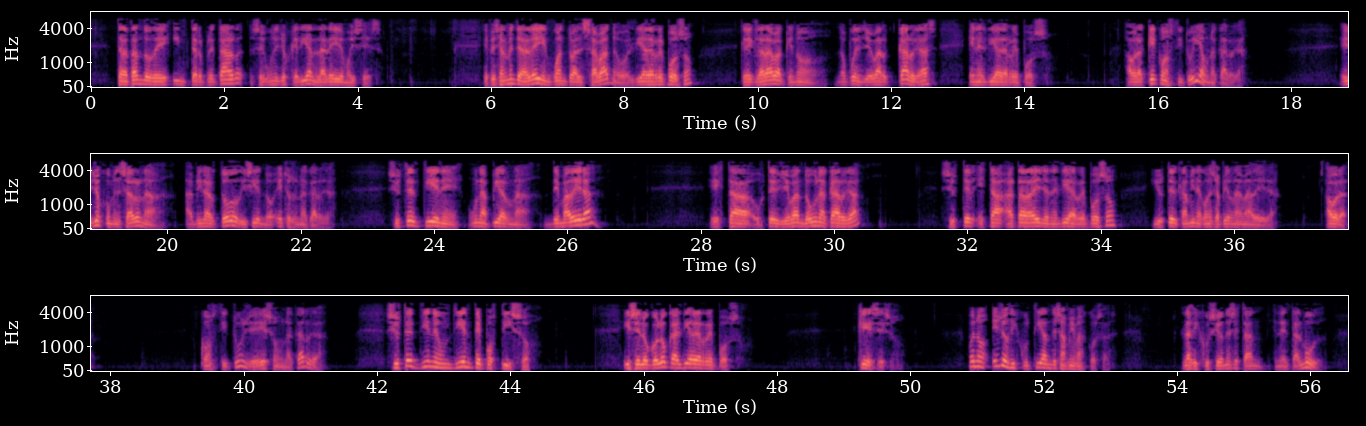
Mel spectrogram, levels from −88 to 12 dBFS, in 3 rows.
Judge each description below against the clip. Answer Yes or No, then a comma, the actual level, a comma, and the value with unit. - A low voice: Yes, low, 130 Hz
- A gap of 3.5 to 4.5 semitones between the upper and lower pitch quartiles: No, average, 5.0 semitones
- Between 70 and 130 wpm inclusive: Yes, slow, 125 wpm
